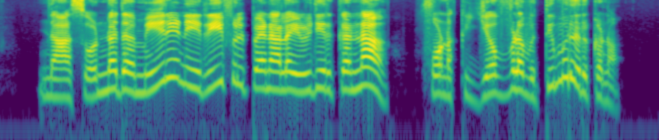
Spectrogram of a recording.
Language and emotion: Tamil, angry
